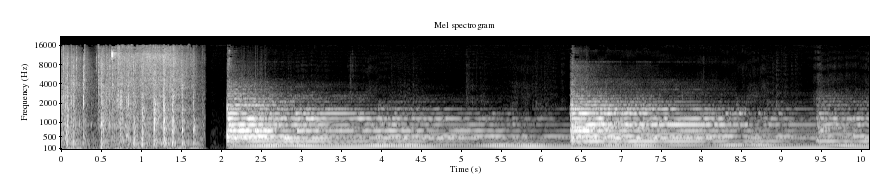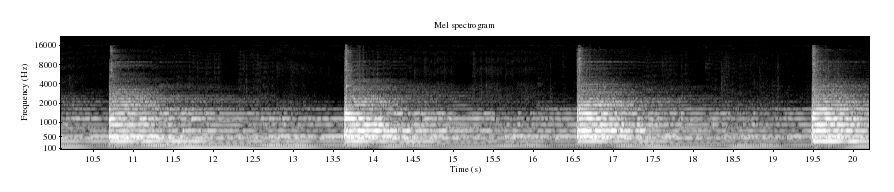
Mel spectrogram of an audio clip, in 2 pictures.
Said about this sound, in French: reconnaître une cloche, mais avant ça craque. Qu'est-ce qui craque C'est le beffroi. Donc ce qu'on a entendu, c'est le beffroi de la cathédrale de, Sens.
